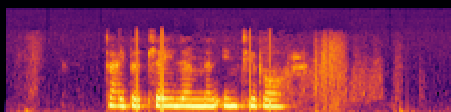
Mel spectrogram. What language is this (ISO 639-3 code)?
ara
